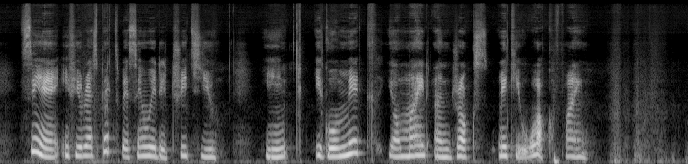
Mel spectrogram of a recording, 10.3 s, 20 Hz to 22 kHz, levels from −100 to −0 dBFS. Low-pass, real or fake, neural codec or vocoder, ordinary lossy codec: 19.8 kHz; fake; vocoder, 44.1 kHz, 128 mel bands, Pupu-Vocoder; none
